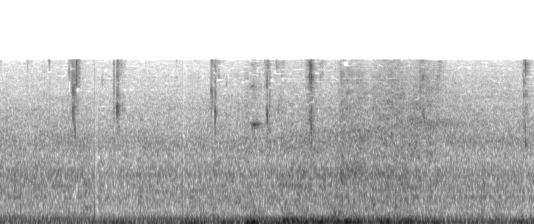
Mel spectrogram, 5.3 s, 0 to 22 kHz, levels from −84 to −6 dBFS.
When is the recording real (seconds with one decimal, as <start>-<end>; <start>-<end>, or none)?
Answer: 0.0-0.9; 1.4-2.8; 4.2-5.3

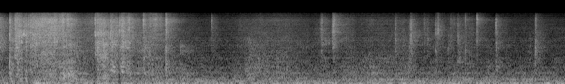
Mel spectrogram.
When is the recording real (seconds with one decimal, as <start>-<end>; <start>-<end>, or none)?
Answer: none

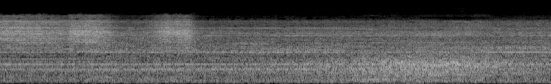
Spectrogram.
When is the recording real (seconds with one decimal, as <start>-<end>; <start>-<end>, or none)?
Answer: 0.0-4.2; 4.9-5.5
